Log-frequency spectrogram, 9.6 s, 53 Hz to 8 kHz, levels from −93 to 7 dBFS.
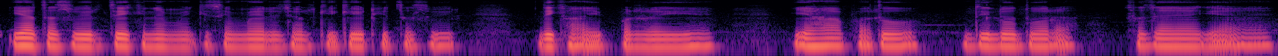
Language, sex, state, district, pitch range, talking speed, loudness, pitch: Hindi, male, Bihar, Kishanganj, 120-135 Hz, 145 wpm, -32 LUFS, 125 Hz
